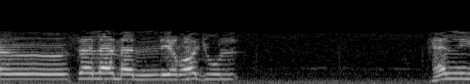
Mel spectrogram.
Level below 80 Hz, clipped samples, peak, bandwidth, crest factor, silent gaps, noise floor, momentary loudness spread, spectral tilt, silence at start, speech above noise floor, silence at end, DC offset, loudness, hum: -52 dBFS; under 0.1%; -6 dBFS; 5 kHz; 16 dB; none; -50 dBFS; 12 LU; -8.5 dB/octave; 0 s; 29 dB; 0 s; under 0.1%; -21 LUFS; none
